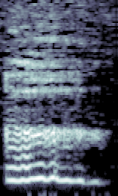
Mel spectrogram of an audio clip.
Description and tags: while trying to narrate my yaoi fictions, sometimes i'll become overwhelmed by how... um... CUTE things get, so I decided to save my little sighs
